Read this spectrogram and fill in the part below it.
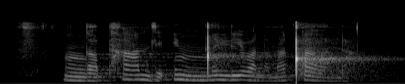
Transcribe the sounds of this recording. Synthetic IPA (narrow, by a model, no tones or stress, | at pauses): ŋʱapʰand͡ɮʱɛiŋiŋ͡ǀiliwanamaǃaːndʱa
